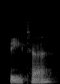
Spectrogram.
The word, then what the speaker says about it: theta: By the way, if you're wondering about this symbol, theta is how you pronounce it.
